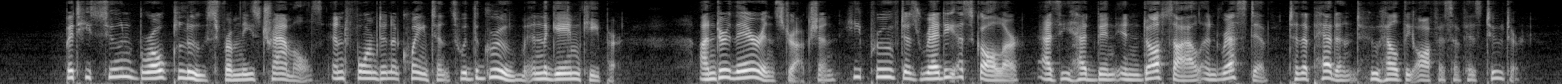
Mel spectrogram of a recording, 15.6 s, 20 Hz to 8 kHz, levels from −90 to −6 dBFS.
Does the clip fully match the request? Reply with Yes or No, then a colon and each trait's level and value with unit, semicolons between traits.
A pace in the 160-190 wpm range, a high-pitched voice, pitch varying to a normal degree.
Yes: average, 175 wpm; high, 205 Hz; average, 4.6 semitones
